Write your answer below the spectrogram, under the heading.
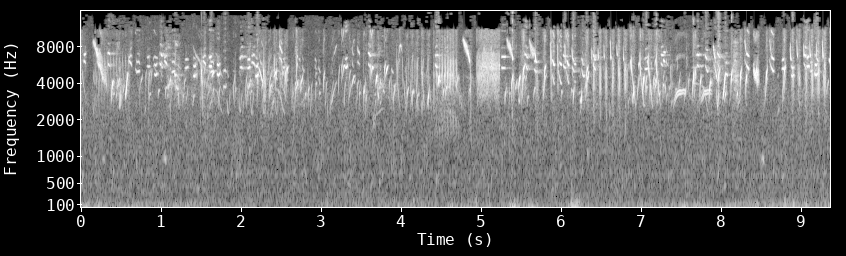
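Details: European goldfinch chorus for coaxing birds out of moult: continuous, very high, sizzling twitters and trills from many singers, dense and even throughout, little low-frequency sound.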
